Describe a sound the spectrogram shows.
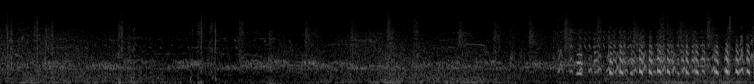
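Footsteps crunch on sand and pebbles.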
